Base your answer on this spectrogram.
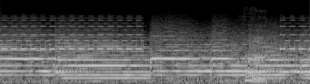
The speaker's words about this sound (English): Never heard this ringtone before.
